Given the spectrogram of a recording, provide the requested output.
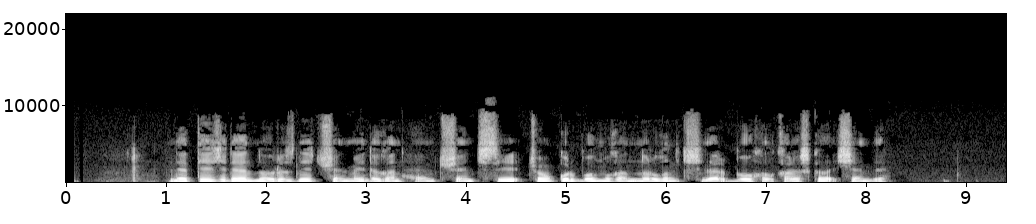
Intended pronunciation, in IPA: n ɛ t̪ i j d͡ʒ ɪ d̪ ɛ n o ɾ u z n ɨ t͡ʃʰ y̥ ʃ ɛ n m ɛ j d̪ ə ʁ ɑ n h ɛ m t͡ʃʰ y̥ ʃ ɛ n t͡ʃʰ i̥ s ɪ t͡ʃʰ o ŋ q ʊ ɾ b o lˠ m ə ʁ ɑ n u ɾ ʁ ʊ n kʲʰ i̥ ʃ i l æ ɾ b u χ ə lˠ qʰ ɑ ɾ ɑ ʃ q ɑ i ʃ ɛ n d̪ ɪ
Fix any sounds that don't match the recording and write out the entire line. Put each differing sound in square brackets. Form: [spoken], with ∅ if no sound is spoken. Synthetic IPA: n ɛ t̪ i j d͡ʒ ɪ d̪ ɛ n o ɾ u z n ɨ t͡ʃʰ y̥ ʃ ɛ n m ɛ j d̪ ə ʁ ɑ n h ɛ m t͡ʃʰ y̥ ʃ ɛ n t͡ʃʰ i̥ s ɪ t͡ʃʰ o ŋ q ʊ ɾ b o lˠ m ə ʁ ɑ [nː] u ɾ ʁ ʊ n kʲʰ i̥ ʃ i l æ ɾ b u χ ə lˠ qʰ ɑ ɾ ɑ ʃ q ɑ i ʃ ɛ n d̪ ɪ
